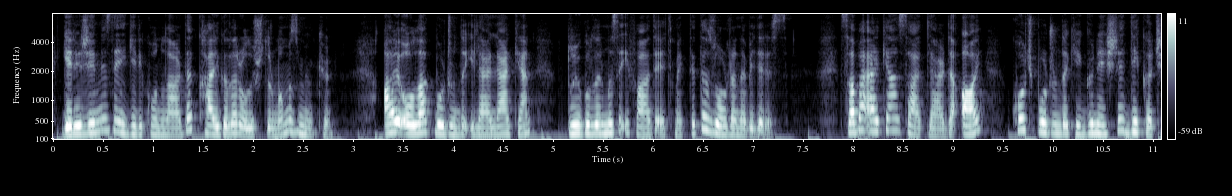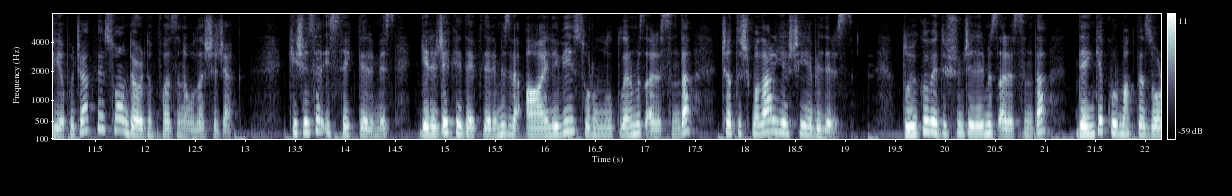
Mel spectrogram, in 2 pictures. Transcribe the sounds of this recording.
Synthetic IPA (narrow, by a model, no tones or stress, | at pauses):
ɟe̞ɾʲe̞d͡ʒejimizlʲeilʲɟʲilʲikʰo̞nulˠaɾd̪akʰajɡɯlˠaɾo̞lˠuʃt̪ʰuɾmamɯzmymcʰynajo̞lˠak̚bod͡ʒunaʔilʲæɾlʲæɾcʰænd̪̥ujɡulˠaɾɯmɯzɯʔifaːd̪ɛʔɛt̪mɛc̚t̪ɛd̪ɛzo̞ɾlˠanabilʲiɾḭz̥sabaxæɾcʰænsaːt̪lʲæɾd̪ɛʔaj | kʰo̞t͡ʃbud͡ʒund̪acʰiɟynɛʃlʲɛd̪ikʰːat͡ʃʰɯjapɯd͡ʒakvɛso̞nd̪ø̞ɾd̪ynfazɯnaulˠaʃad͡ʒa̰k | cʰiʃisælʲʔist̪ʰɛclʲe̞ɾimiz̥ | ɟe̞lʲe̞d͡ʒɛche̞d̪ɛflʲe̞ɾimizvɛʔaːilʲe̞viːso̞ɾumlˠuklˠaɾɯmɯza̰ɾasɯnd̪a | t͡ʃʰat̪ʰɯʃmalˠaɾjaʃajabilʲiɾiz̥ | d̪̥ujɡuvɛd̪yʃynd͡ʒelʲe̞ɾimizaɾasɯnd̪ad̪ɛɲɟɛkuɾmak̚t̪ʰazo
